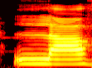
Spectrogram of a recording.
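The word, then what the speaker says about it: laugh: हो गया ए यू जीी एच का मैंने उच्चारण बताया दो तरीके से ओ या आफ तो यहां पर आफ है तो ये लाफ बन गया फिर आगे बढ़ेंगे तो ए यू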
